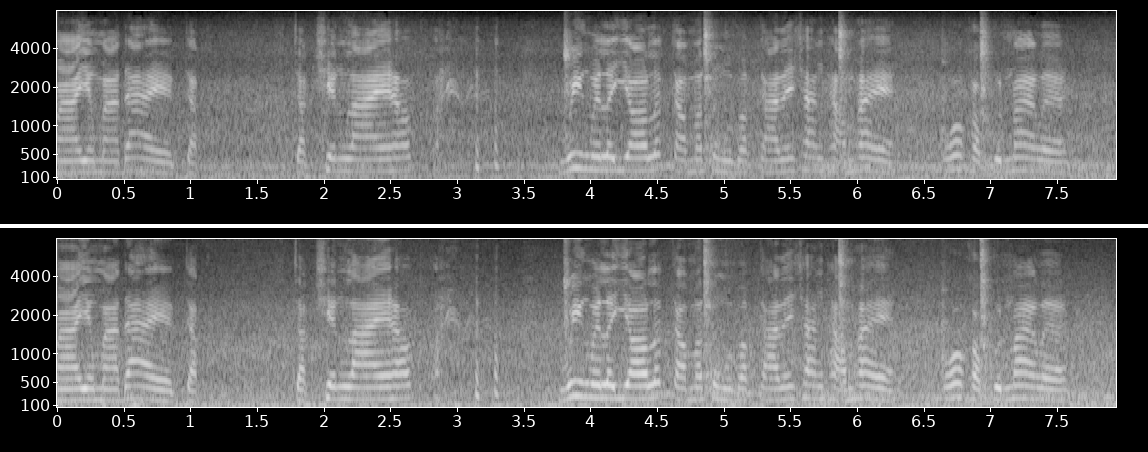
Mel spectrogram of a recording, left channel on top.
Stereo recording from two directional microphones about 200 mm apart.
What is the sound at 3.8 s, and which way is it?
Speech, 15° right (ahead or behind).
